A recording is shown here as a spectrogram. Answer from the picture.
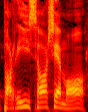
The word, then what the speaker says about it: Paris Saint-Germain: Man muss es eigentlich wie Beckenbauer aussprechen, ne? – Paris Saint-Germain.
